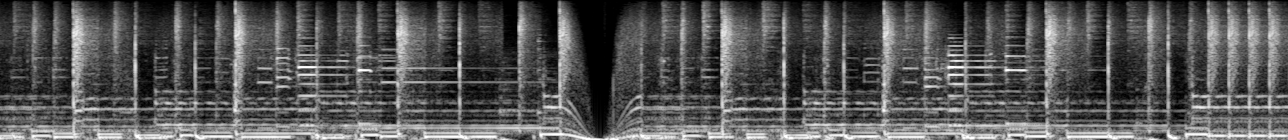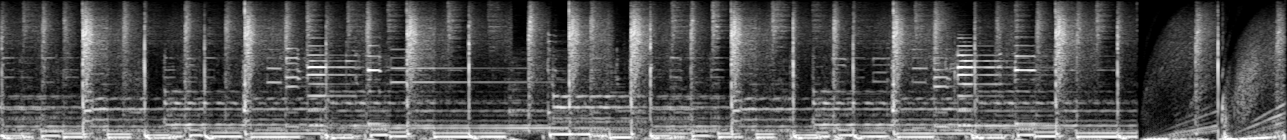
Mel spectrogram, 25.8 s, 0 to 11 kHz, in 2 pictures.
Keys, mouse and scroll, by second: 0.3 alt+click, 0.6 scroll down 1, 0.8-3.0 typing, 5.6 typing, 5.6 alt+z, 5.7-6.6 scroll down 1, 6.7 double click, 7.3-8.1 typing, 8.6 alt+z, 8.8-9.5 scroll up 1, 10.1-10.5 scroll up 1, 10.6 shift+click, 11.2 shift+click, 11.9 typing, 12.9 scroll down 1, 13.0 typing, 14.1 alt+z, 15.9-16.5 scroll down 1, 16.5 double click, 17.5 scroll up 1, 17.7 scroll down 1, 17.9 1, 18.0 shift+middle click, 18.8 scroll up 1, 19.0 alt+z, 19.6 alt+click, 19.9-20.3 typing, 20.8 alt+z, 23.2 scroll down 1, 23.5-23.8 typing, 24.4 double click.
